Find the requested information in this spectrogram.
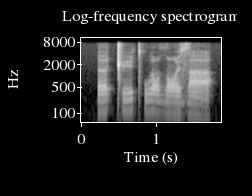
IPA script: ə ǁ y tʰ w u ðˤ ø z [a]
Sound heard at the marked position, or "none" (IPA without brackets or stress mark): a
